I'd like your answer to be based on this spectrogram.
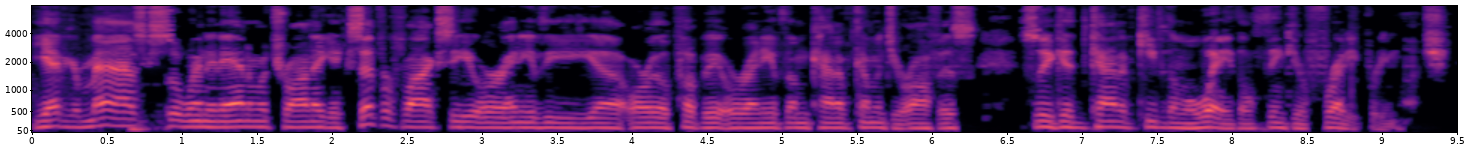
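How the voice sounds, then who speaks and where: A man's voice: medium pitch, little pitch movement, fast, hardly any pauses. Frustrated man ranting about a game. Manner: rambling, fillers, frustrated. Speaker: YouTuber. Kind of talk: video game rant.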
